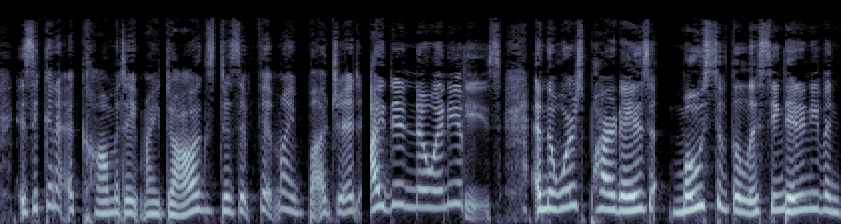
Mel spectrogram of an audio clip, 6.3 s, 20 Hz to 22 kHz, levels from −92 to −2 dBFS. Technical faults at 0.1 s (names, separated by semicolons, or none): none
